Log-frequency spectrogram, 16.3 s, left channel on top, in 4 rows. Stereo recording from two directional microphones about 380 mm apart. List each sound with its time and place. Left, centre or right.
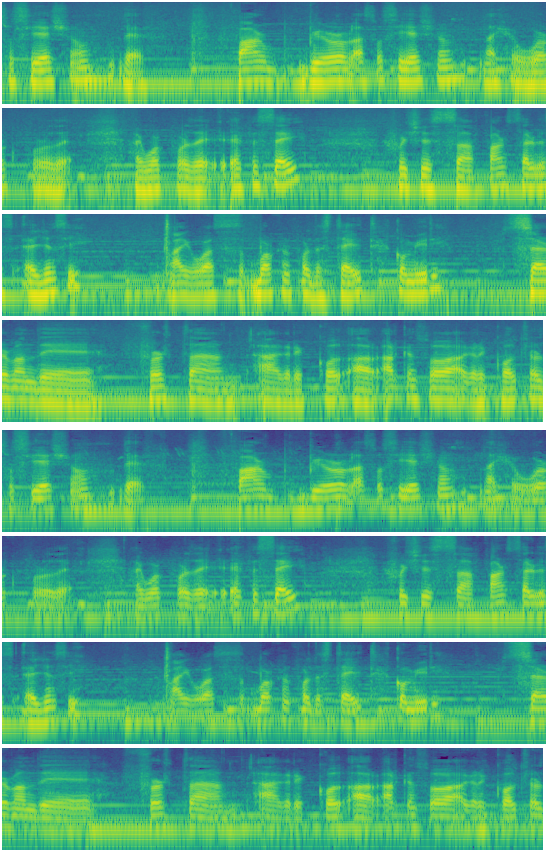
0.0 s speech: left
9.4 s speech: left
